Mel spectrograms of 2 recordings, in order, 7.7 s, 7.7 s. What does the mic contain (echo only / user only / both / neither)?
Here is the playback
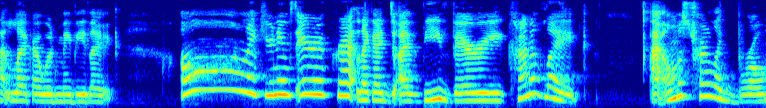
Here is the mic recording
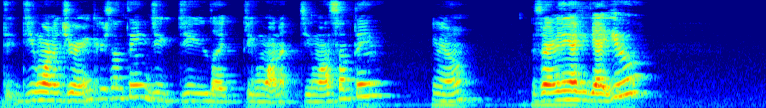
user only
